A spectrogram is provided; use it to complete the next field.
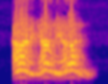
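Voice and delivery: high-pitched, repeated, acted-out screaming. Retelling a play in a match, calling to a player, retelling screaming a name. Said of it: "I was screaming at him like".

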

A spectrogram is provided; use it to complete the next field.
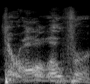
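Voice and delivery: play-acted, heated, angry screaming outburst. Recounting waiting for a cab, retelling screaming on the phone. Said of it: "I'm screaming on the phone".

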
